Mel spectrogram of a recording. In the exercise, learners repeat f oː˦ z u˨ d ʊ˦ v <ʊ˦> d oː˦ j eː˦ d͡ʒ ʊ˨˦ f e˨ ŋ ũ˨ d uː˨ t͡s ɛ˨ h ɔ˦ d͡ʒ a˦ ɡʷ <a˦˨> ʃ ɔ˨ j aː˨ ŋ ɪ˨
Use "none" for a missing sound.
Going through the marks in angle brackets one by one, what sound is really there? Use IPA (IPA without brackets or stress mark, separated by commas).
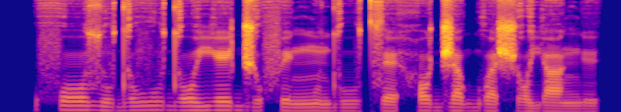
u˦, a˦˨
